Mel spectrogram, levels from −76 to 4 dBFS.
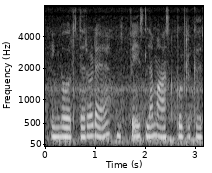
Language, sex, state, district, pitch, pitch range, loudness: Tamil, female, Tamil Nadu, Nilgiris, 210 Hz, 205-220 Hz, -15 LUFS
